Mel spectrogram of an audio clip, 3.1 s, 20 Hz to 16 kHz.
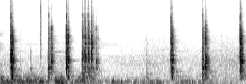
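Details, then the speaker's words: Mazda 1500 wagon with Mazda MA four-cylinder and twin carbs, key does nothing so starter is jumped directly: sharp irregular clicks with no cranking; engine seems seized, battery going flat, unconfirmed. "Righto, so the key does nothing. Leith's now going to just arc the starter motor to see if the motor's seized. See if it'll turn over."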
